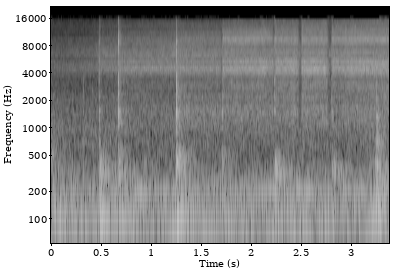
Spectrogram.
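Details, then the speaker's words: Handheld mask nebulizer driven by an oxygen tank starting up, with oxygen passing through the liquid medication to make mist: steady hissing of oxygen flow with some clicks and handling noise. "we can see that now is causing the Harris less so the oxygen goes through the liquid it makes it into this mist that now they're able to breathe in"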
